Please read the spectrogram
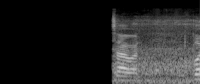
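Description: Dead silence for about the first second, then sound cuts in abruptly: a woman's voice over a steady low hum of street traffic.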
